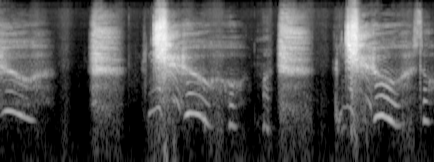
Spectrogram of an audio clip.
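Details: A run of loud, forceful sneezes, each with a sharp voiced intake and explosive burst; repeated sneezing.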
